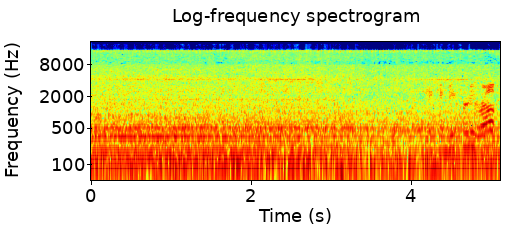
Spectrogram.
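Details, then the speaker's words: 2003 Chevrolet Tahoe 5.3 LS V8, first start after replacing valley pan gasket, knock sensors and intake manifold gaskets, fuel rail primed first: started right up into a steady, even idle, smooth low hum, no knocks or ticks; healthy. "it started right up"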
